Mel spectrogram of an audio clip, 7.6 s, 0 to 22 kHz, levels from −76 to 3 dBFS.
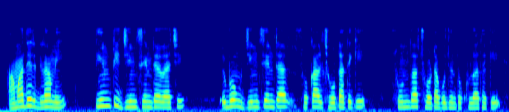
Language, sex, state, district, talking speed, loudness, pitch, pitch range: Bengali, male, West Bengal, Paschim Medinipur, 135 wpm, -35 LUFS, 195 Hz, 180-210 Hz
